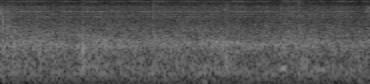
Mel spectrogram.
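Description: An audience applauds with dense, steady clapping that blends into a continuous crackling wash, holding an even level for the full two seconds with no voices.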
